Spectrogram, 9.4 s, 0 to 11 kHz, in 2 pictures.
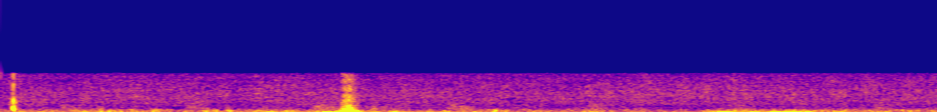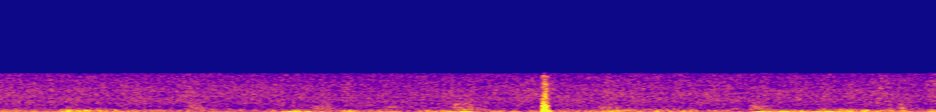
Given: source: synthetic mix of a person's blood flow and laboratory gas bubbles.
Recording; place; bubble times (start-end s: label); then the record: Doppler ultrasound of blood flow; subclavian vein
0.04-0.10 s: bubbles
From the record:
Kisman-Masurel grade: 211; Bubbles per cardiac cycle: several, 3 to 8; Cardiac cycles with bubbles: 1 to 10%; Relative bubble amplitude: barely perceptible (0.100 to 0.250); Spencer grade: 1 (occasional bubble signal discernible with the cardiac motion signal, with majority of cardiac periods free of bubbles); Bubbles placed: anywhere in the cardiac cycle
